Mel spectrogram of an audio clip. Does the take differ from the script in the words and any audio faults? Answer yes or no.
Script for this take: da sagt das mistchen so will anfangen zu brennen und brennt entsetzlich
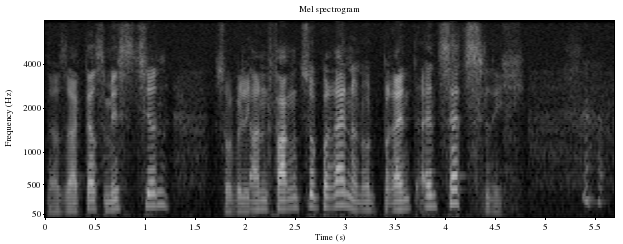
yes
